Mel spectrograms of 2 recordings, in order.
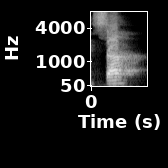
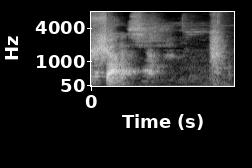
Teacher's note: जीभ थोड़ी दांत के ज्यादा पास होगी, थोड़ी सी दूर को जाएगी, तालू की तरफ जाएगी, फिर जो है मूर्धन्य की तरफ जाएगी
